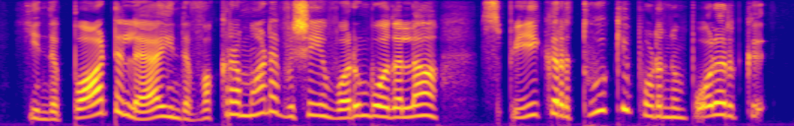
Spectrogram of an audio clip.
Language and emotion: Tamil, disgusted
